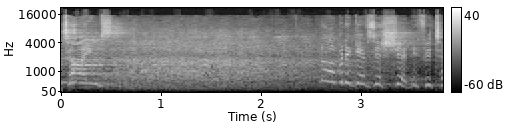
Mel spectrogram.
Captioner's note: audience laughing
